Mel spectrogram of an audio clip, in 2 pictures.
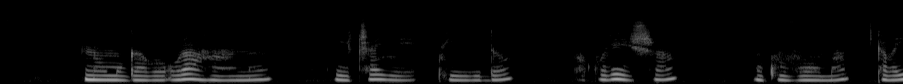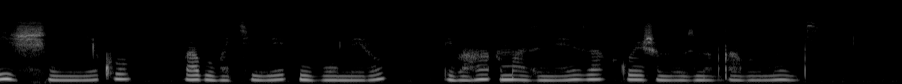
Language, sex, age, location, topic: Kinyarwanda, female, 18-24, Kigali, health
